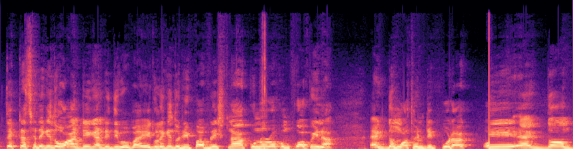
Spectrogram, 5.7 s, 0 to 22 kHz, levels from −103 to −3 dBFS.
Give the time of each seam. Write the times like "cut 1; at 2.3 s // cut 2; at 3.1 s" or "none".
cut 1; at 4.8 s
